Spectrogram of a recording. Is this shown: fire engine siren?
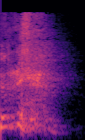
no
